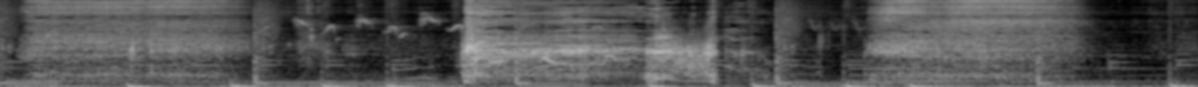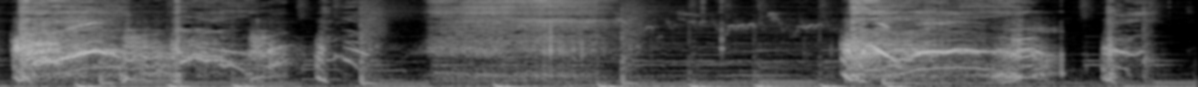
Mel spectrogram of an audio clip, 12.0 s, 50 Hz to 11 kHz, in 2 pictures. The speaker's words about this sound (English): So alternate breathing and coughing, and keep doing that every 2 seconds, like so.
